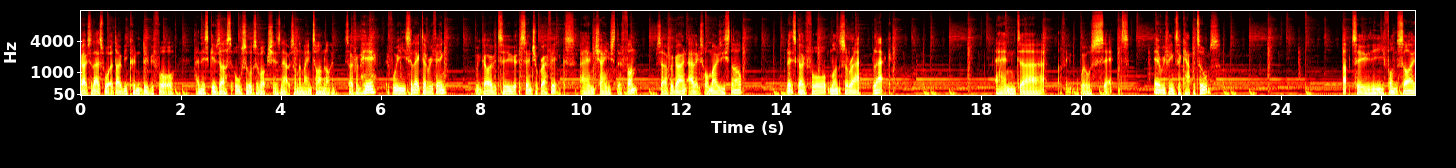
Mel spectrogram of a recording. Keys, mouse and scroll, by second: 0.7 click, 7.0 click, 11.9 click, 13.5-14.7 typing, 15.8-17.1 typing, 18.5 click, 23.7 click.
